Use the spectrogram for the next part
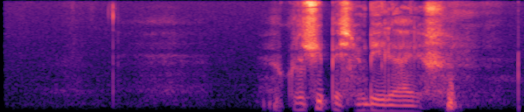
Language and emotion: Russian, sad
